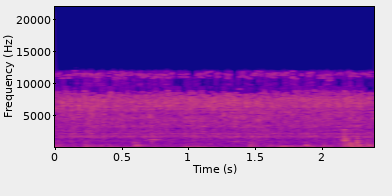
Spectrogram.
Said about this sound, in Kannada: ಅದ್ರ ಜೊತೆಗೆ ಇದು ಹಾಗಲಕಾಯಿ ಫ್ರೈ ಮಾಡ್ತಾಯಿದ್ದೀನಿ.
